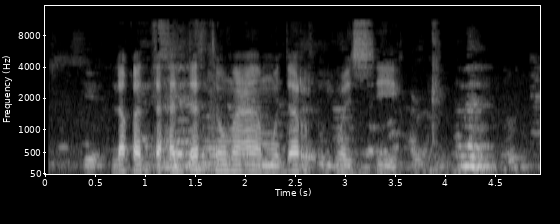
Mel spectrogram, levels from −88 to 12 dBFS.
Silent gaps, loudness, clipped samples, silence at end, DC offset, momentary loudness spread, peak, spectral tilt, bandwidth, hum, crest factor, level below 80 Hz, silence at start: none; -22 LUFS; under 0.1%; 0 s; under 0.1%; 14 LU; -4 dBFS; -6 dB/octave; 11.5 kHz; none; 18 dB; -56 dBFS; 0.15 s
